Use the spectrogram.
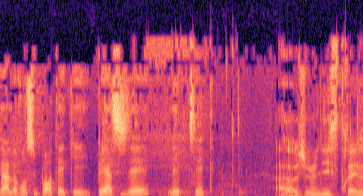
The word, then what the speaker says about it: Leipzig: Merci, et je crois qu'on dit Leipzig. Leipzig, tout à fait.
